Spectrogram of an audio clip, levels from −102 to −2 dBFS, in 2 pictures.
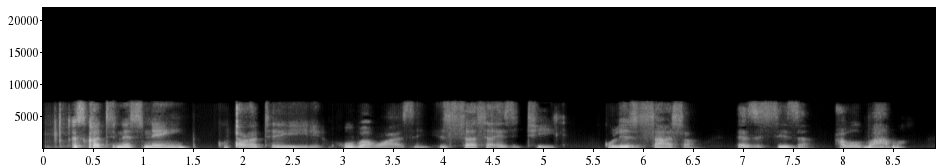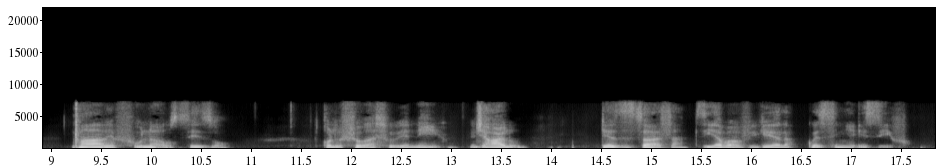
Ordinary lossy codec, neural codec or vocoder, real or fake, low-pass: MP3, 64 kbps; codec, 16 kHz, 1 kbps, X-Codec, WavLM features, trained on Multilingual LibriSpeech; fake; 7.2 kHz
